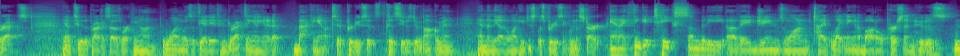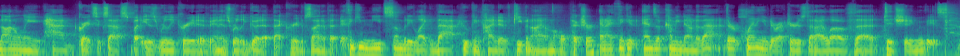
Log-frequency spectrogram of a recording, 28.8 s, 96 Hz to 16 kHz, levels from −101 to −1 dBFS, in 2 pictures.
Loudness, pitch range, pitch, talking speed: -18 LUFS, 80-95 Hz, 85 Hz, 250 wpm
